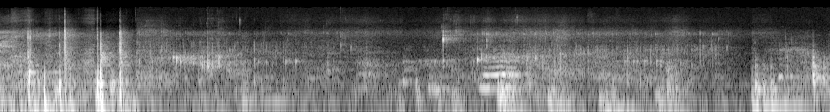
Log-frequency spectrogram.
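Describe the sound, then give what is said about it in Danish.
Coffee splashes and trickles into a cup in an office at Christiansborg, a steady, gurgling pour with a few sharp clinks at the start and soft drips near the end. “Det er, er du til kaffe? Ja, det er jeg faktisk.”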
